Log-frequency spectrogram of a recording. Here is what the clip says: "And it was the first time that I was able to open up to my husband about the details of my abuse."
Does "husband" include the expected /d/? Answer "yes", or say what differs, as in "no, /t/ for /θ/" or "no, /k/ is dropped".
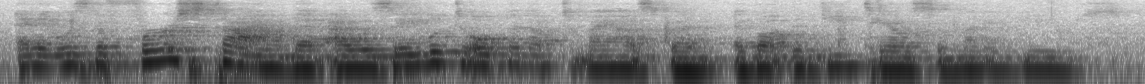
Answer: yes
